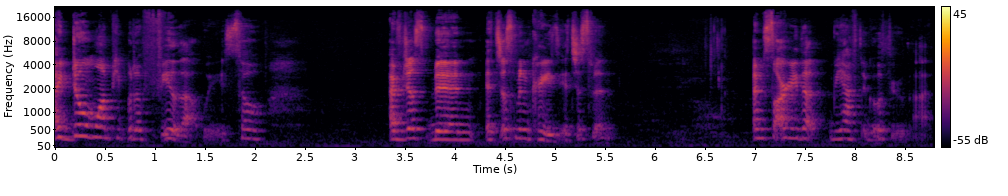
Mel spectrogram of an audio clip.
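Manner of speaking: tearful voice, crying through words. Speaker talks about the people in their group, crying while talking. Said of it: "I'm crying".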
